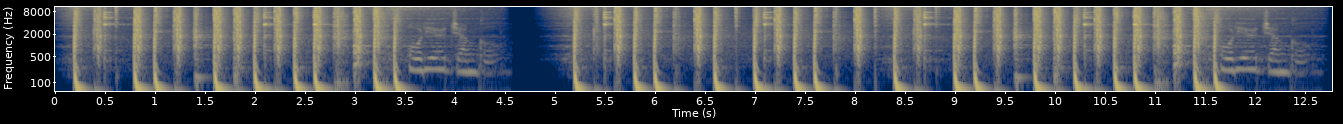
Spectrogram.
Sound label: percussion logo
